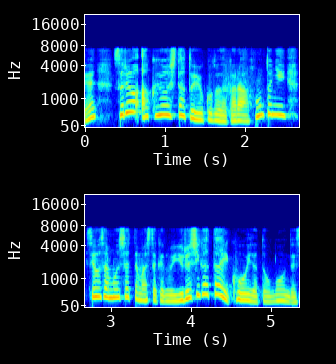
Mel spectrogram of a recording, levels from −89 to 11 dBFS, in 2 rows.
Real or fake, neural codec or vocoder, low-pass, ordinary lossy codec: real; none; 7.2 kHz; none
